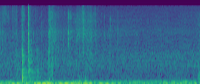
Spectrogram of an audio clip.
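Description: Handling noise: a few short knocks and light rustles, about a quarter and half a second in, as a sheet of foam is carried and laid on dry leaves and pine needles. A steady low rumble of handling noise lies on the microphone under it.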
